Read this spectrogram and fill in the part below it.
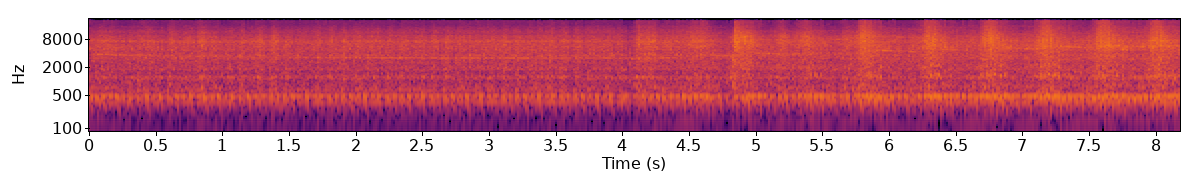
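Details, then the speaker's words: Old 12-valve Cummins diesel stored for almost a decade, first start after freeing a seized fuel solenoid, not hooked to anything. Clatters at an uneven, slightly high idle, then speed surges up and down; idle not set properly. "oh let me let me hold over here first oh [ __ ] idle's not set properly either"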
